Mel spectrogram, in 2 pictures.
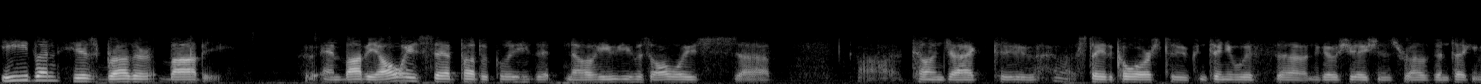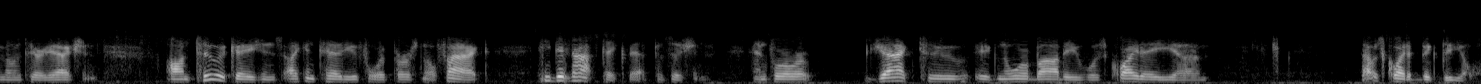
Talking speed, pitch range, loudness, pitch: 135 wpm, 110-125 Hz, -28 LUFS, 115 Hz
